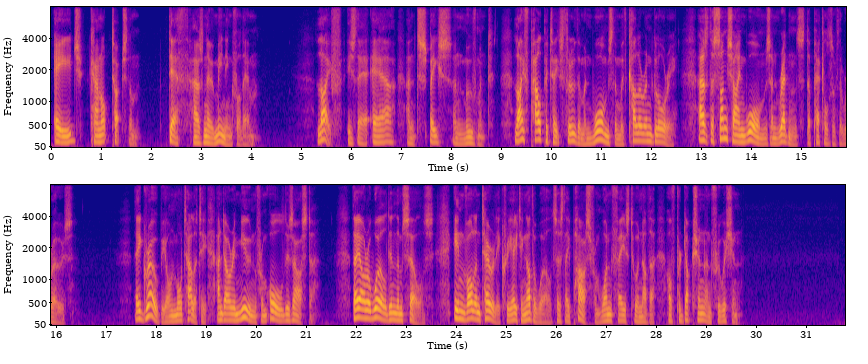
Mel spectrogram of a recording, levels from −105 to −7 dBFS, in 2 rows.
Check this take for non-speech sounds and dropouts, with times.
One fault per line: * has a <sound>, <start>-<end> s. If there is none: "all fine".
all fine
